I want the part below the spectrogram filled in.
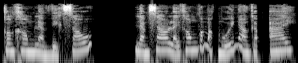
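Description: A woman's voice: a little high, animated, normal speed, darkish tone, no echo, clean studio sound. A woman voicing a remorseful stepmother in her fifties, speaking tearfully and pleadingly in a told story. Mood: gentle.

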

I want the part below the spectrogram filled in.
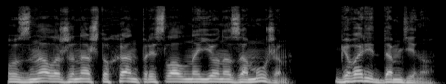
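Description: A man narrating a folk tale in a measured storytelling manner. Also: medium pitch, lively intonation, mellow, no room sound, clean studio sound.

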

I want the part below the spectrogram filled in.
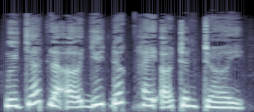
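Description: A woman voicing a small, innocent girl in an audiobook, speaking in a high, polite, childlike way. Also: lively intonation, fast talker, warm tone, breathy edge, no echo, clean studio sound. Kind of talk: audiobook reading.

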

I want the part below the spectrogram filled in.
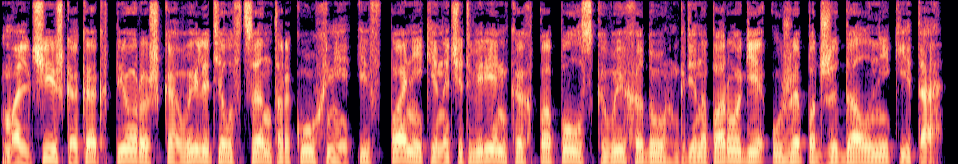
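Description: A man narrating a story in the first person in a grim, measured way. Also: medium pitch, animated, dark tone, no room sound, studio quality. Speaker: audiobook narrator.

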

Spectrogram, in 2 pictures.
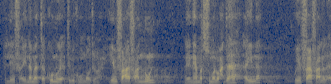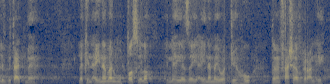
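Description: A man with an Egyptian accent teaching Quran recitation rules. He reads definitions slowly, then explains them in colloquial speech and keeps asking his students check-in questions. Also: mid-range voice. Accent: Egyptian Arabic. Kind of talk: explanatory lesson. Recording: long hall reverb.

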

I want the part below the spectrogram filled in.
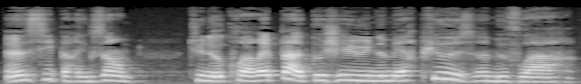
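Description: A woman voicing Ben Gunn, a hoarse, half-mad old male castaway who talks eagerly and wheedles. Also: medium pitch, fairly even intonation, moderate pace, darkish tone, close to an everyday voice. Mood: wheedling. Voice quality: hoarse, creaky.

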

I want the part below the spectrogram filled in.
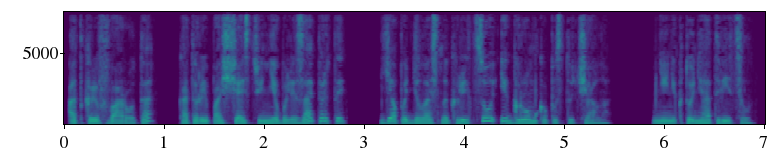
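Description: A woman's voice: low voice, animated, fairly quick, a little mellow, husky, no room sound. Lady reading a novel aloud, first-person story, dry close sound. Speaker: audiobook narrator. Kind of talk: first-person scripted narration.

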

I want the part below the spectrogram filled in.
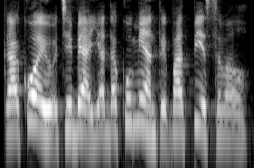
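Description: A woman voicing a spiteful, cornered young male addict who yells and pleads in shrill outbursts, for an audiobook. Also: fairly even intonation, brisk, vocal fry. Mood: shouting.

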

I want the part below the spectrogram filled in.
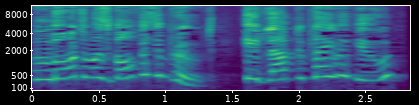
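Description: Casting: woman playing gushing, vain British society lady, drawing room comedy, affected delivery, high voice with wildly swooping intonation. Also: expressive, normal speed. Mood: airy, prying. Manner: affected, effusive.

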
